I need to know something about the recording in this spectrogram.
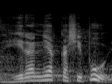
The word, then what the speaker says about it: Hiranyakashipu: yuga, his name was Hiranyakashipu. You heard? See, He, Ran, Ya, Ka, Shi, Pu. What a long name. 6 syllables are there.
